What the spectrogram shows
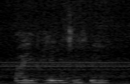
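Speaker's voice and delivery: sultry put-on voice. Joining in after a co-host shows off a sexy voice, put-on sexy voice. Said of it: "I've been working on my sexy voice".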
